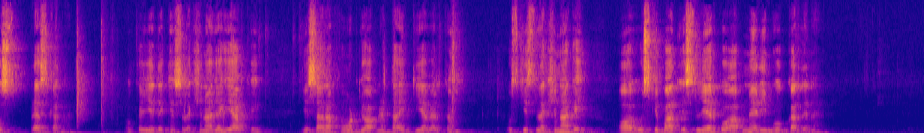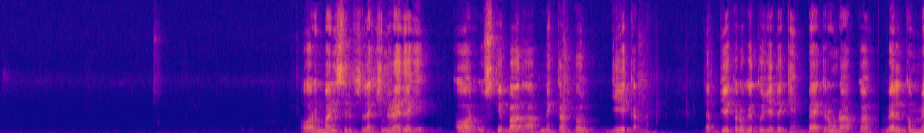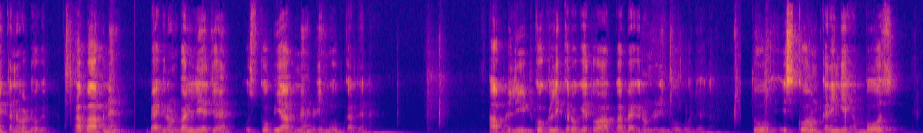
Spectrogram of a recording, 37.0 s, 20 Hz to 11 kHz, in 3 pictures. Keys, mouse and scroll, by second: 0.6 ctrl+click, 2.7 z, 3.4 click, 5.2 space, 5.3 click, 10.6 click, 20.6 ctrl+j, 27.3 click, 28.8 click, 30.3 Delete, 34.1 Tab, 34.5 click, 35.1 click.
